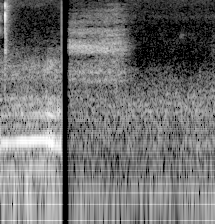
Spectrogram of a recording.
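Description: A man's voice holding a drawn-out, steady 'mmm' for about half a second. It is cut off abruptly, leaving only faint outdoor background noise.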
